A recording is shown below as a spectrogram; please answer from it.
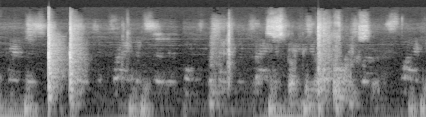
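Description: Trading cards and a pack wrapper being handled: a few sharp, brief crinkling scrapes, the strongest about half a second in, with a single spoken word near the end.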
